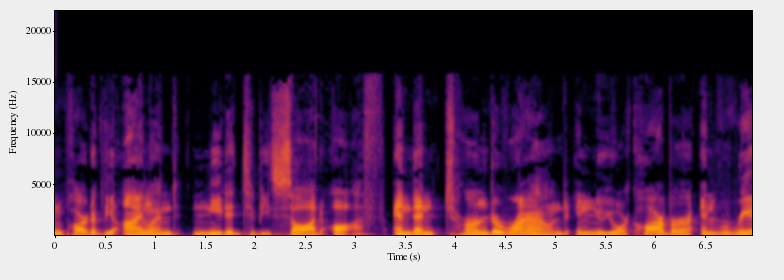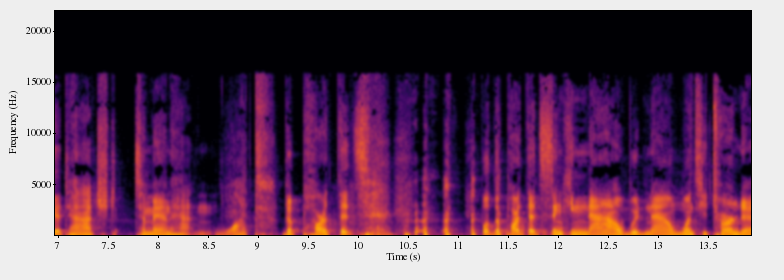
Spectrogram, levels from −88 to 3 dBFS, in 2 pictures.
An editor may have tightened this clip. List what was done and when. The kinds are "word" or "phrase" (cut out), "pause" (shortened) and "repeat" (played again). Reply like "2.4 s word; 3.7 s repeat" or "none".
3.3 s pause; 12.6 s word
